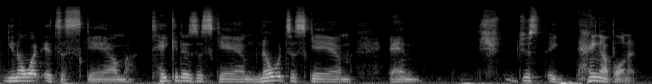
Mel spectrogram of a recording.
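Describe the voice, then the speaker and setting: A man with a mid-pitched voice hosts a casual advisory vlog. He talks conversationally and directly to the viewer, leaning on key points and repeating them so they stick. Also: a little mellow. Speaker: video host.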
